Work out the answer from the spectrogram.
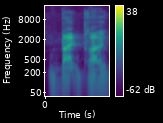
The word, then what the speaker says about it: Bud Plug: They all make fun of the fact that his name is Bud Plug because it rhymes with butt plug.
